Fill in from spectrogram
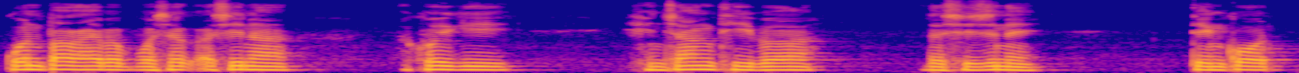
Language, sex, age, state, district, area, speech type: Manipuri, male, 18-30, Manipur, Bishnupur, rural, spontaneous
